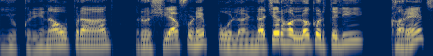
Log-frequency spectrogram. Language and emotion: Goan Konkani, surprised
